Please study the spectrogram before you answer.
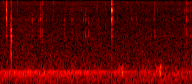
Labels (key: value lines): label: anthrophony, boat engine
recorder: HydroMoth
